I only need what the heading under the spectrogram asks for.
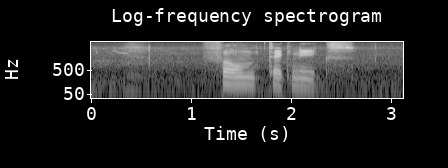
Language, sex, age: English, male, 22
